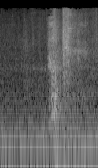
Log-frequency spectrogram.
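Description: A creature lets out a short, harsh snarl.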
